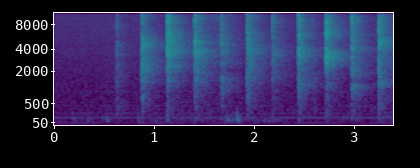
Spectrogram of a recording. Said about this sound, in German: Es gibt einen einzelnen Beifall, aber vielleicht von Ihnen einen schüchternen. Ja, es darf auch mehr Beifall gespendet werden.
